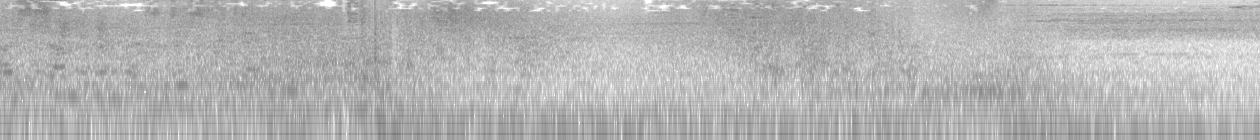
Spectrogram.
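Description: A structure bursts apart in a loud, rumbling magical explosion.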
